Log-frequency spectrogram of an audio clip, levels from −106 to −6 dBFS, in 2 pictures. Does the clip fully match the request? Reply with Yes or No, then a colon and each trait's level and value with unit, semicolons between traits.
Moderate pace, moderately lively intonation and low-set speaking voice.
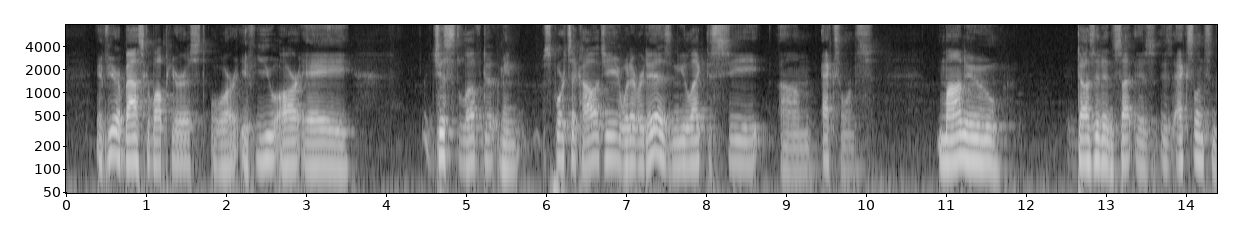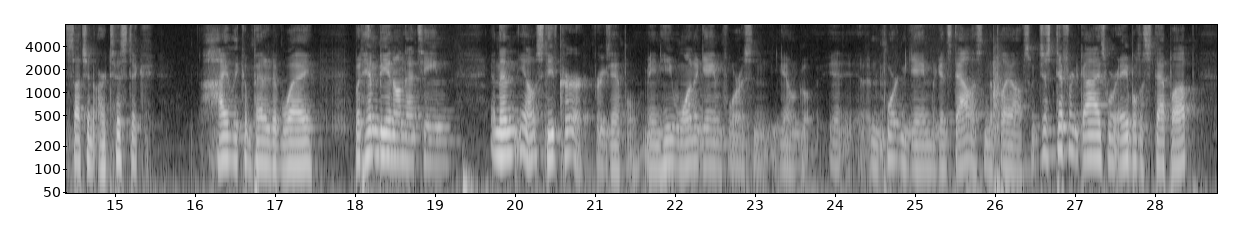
Yes: average, 175 wpm; average, 3.6 semitones; low, 115 Hz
